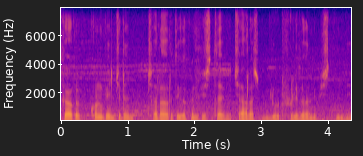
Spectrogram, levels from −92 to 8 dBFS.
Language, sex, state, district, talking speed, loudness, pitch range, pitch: Telugu, male, Andhra Pradesh, Krishna, 110 wpm, -28 LUFS, 100-105 Hz, 100 Hz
